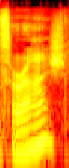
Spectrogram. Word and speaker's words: Farage: Nigel Farage. Yeah. To rhyme with garage or far to rhyme with garage. Well, yes, that's the way he likes to pronounce it because he thinks it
